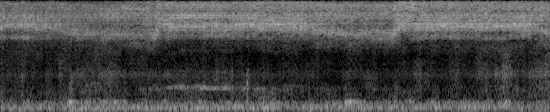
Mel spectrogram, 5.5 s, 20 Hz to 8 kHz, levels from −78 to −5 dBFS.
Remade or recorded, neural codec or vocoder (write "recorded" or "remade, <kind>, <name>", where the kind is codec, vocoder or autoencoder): remade, codec, SNAC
